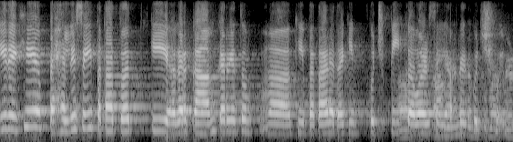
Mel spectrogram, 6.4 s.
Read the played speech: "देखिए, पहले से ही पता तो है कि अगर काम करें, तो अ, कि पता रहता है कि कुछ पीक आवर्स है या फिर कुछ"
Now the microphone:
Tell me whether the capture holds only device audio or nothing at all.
No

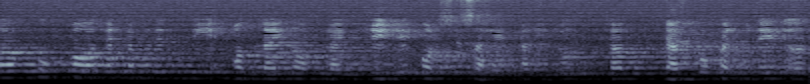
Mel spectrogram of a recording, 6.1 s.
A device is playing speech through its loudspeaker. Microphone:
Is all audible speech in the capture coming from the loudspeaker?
Yes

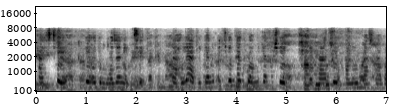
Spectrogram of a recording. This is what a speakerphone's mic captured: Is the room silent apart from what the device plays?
No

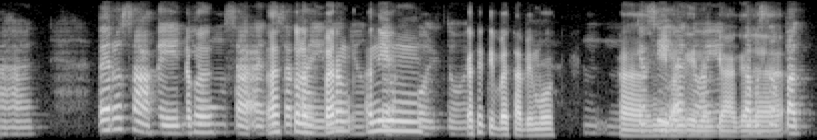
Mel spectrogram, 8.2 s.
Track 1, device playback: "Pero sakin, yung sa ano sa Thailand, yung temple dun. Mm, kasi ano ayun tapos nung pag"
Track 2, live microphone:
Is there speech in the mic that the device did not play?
Yes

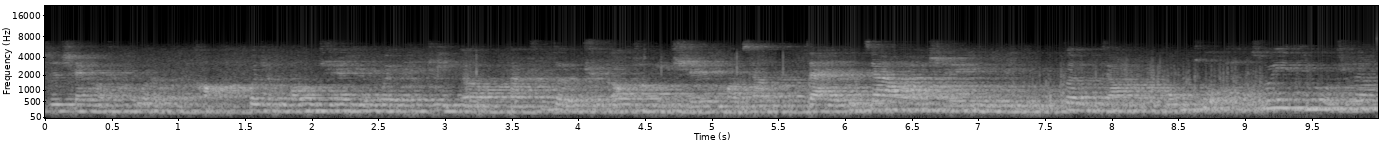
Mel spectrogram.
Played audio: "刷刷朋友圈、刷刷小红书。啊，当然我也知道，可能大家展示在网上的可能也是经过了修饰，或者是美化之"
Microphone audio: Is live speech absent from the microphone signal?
No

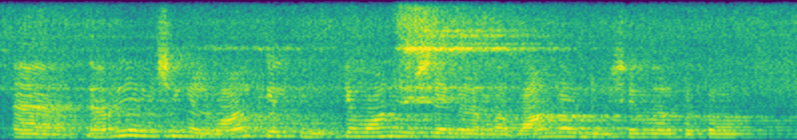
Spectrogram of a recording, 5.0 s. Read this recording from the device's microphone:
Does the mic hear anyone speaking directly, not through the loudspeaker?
No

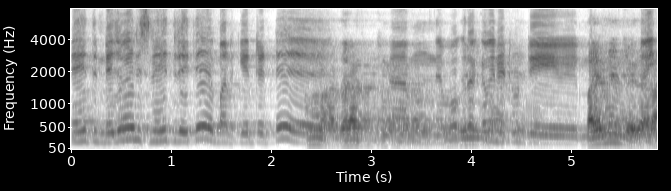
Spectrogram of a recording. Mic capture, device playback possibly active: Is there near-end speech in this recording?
Yes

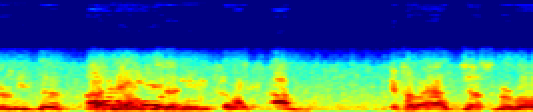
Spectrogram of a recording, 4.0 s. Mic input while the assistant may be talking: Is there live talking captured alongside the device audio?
Yes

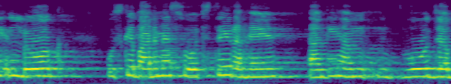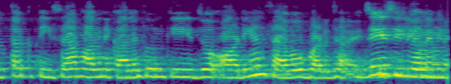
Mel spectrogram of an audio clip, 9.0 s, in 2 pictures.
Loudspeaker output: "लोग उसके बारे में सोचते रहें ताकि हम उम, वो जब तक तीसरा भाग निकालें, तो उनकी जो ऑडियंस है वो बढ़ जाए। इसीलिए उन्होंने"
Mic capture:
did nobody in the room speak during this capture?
No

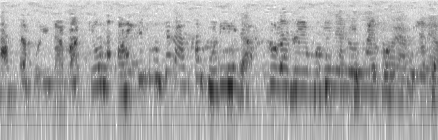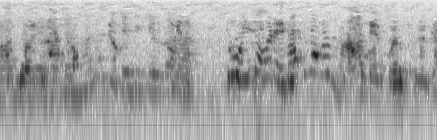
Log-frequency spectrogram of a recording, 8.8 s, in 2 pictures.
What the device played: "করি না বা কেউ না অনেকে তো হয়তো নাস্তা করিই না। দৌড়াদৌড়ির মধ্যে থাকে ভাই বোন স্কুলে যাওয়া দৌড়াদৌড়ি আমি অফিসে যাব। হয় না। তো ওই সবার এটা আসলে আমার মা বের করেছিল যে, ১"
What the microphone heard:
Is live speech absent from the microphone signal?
No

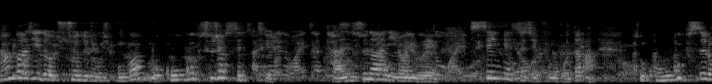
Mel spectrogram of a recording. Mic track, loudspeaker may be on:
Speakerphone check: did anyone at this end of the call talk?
Yes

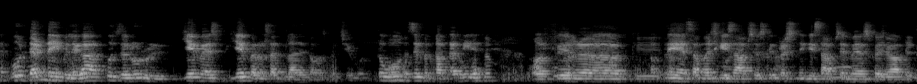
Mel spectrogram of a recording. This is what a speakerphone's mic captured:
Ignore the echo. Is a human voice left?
Yes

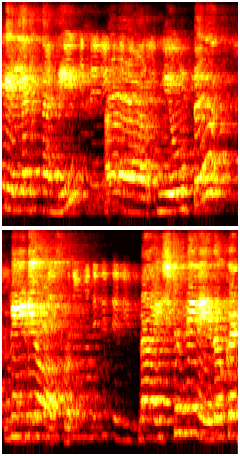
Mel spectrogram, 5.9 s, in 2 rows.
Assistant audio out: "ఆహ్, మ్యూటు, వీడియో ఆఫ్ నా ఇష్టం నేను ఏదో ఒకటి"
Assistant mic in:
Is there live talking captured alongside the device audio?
Yes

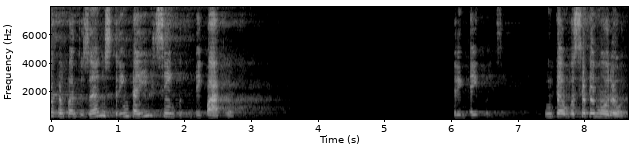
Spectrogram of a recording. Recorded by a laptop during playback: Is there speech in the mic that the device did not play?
No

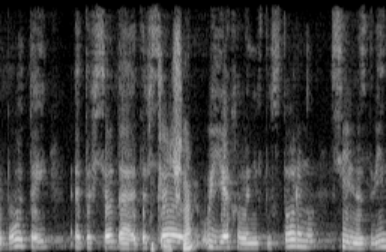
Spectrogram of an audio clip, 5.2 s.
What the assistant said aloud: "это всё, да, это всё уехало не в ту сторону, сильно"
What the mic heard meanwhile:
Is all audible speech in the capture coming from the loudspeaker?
No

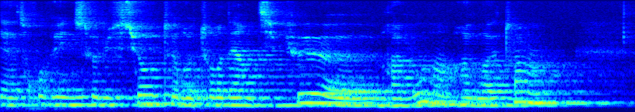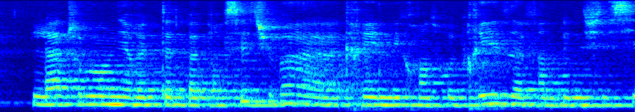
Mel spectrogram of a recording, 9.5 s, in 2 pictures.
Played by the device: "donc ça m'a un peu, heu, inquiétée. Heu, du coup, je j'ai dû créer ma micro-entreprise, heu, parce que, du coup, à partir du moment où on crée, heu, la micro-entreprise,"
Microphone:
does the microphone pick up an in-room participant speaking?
Yes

